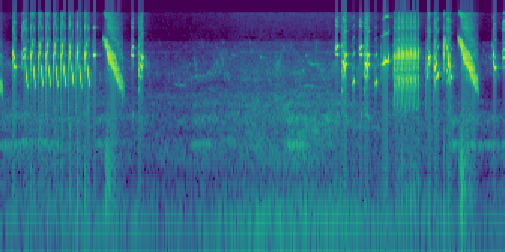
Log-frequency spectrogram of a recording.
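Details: Wild-caught European goldfinch kept in a cage, singing without pause: rapid bursts of high, twittering notes, a fast buzzy trill and descending slurred whistles, with a long silent gap in the middle.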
